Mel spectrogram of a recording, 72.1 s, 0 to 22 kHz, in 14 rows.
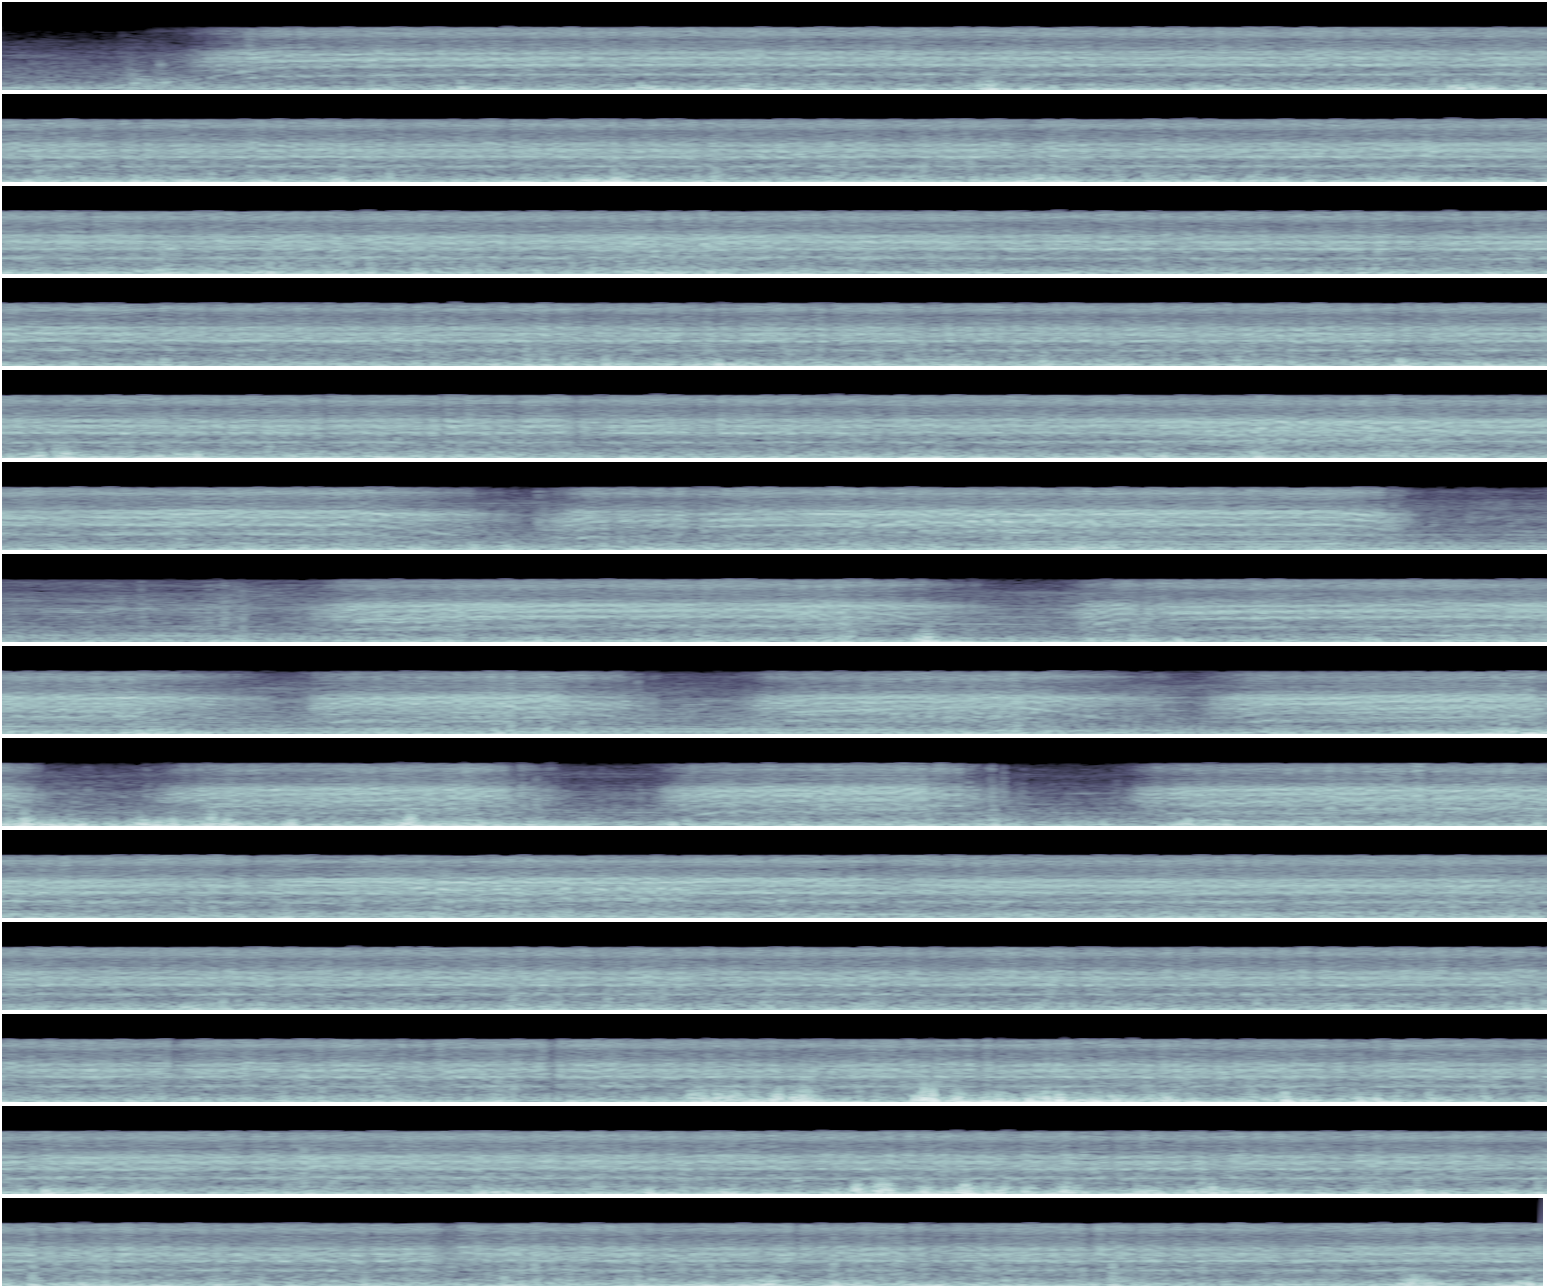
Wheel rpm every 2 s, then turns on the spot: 60, 160, 160, 160, 160, 160, 160, 160, 160, 160, 160, 160, 160, 110, 140, 60, 110, 100, 100, 80, 90, 80, 80, 160, 160, 160, 160, 160, 160, 160, 160, 160, 160, 160, 160, 160.
30-32 36-38 42-44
